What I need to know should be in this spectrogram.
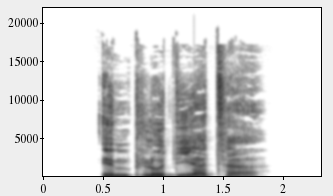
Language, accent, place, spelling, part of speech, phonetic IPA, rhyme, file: German, Germany, Berlin, implodierte, adjective / verb, [ɪmploˈdiːɐ̯tə], -iːɐ̯tə, De-implodierte.ogg
- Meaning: inflection of implodieren: 1. first/third-person singular preterite 2. first/third-person singular subjunctive II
